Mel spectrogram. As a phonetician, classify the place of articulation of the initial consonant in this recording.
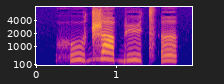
glottal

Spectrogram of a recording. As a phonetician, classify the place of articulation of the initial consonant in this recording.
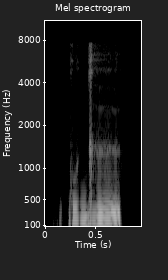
velar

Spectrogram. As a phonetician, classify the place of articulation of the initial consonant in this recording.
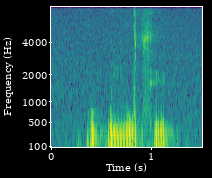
velar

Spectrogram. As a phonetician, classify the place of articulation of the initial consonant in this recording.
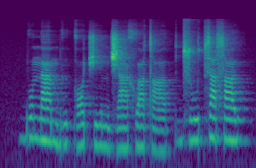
labial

